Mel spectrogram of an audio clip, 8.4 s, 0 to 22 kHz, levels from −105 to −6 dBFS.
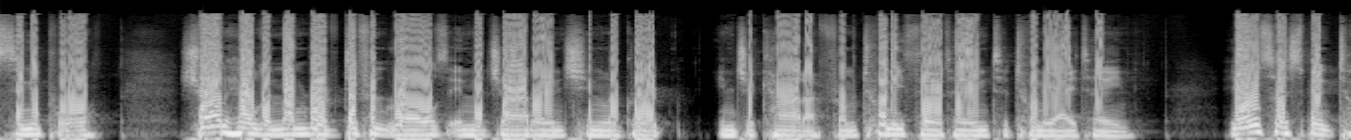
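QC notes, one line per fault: Throughout, integer overflow: violent, sharp cracks burst out on the loudest speech peaks, far harsher than clipping. The level runs about 4 dB too hot, and the few samples past the integer limit, around 2 percent, wrap to the opposite extreme instead of being held.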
